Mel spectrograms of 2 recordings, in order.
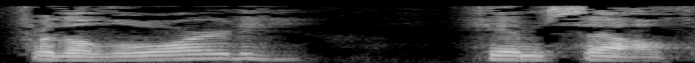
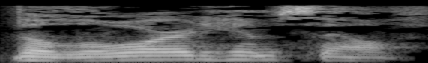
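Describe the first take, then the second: First: "Lord" lifted, "Himself" falling; stress on Lord Himself. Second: "Lord" drawn out and stressed, slower; slow emphatic repeat. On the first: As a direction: lean on "Lord" then settle on "Himself". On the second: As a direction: savour "The Lord Himself" slowly. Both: Shown as a demonstration. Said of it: "that emphasis is in the original".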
